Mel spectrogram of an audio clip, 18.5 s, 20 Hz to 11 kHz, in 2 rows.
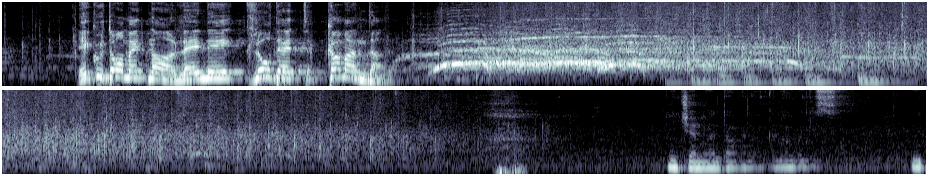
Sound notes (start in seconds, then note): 5.1 speaking French; 8.5 cheers and Applause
